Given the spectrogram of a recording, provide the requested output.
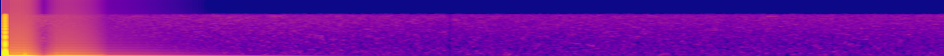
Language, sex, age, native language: Icelandic, female, 11, Icelandic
